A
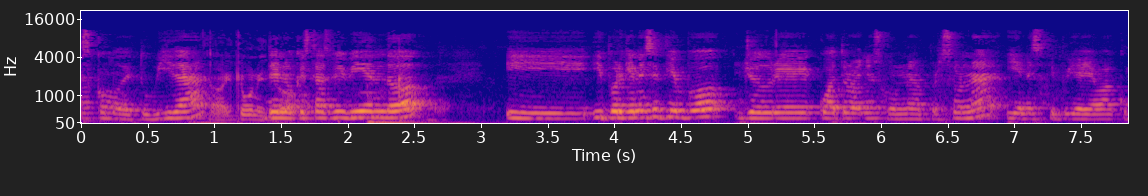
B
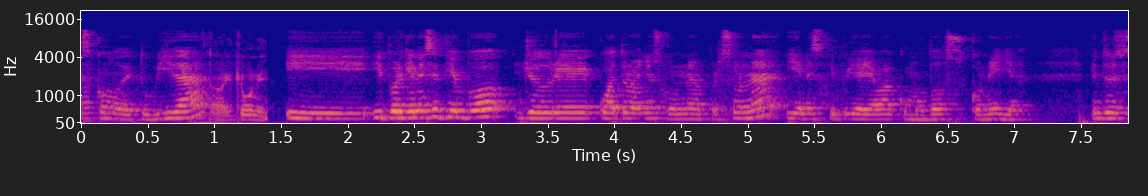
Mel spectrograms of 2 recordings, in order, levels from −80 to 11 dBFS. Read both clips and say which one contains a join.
B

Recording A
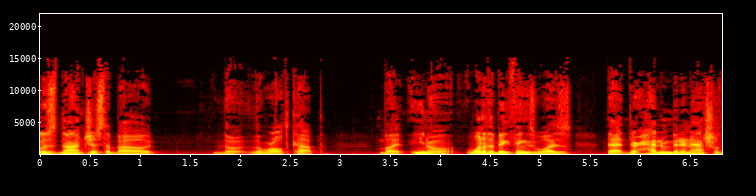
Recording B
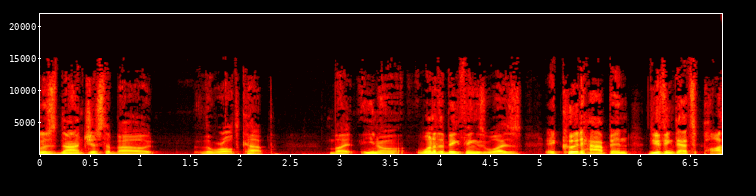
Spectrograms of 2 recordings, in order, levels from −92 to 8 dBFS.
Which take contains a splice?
B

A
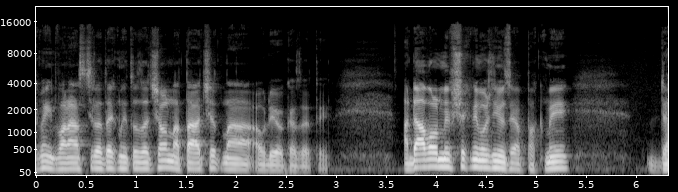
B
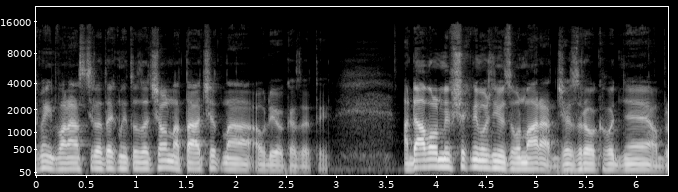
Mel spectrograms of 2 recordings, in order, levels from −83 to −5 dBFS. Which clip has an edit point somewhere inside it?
A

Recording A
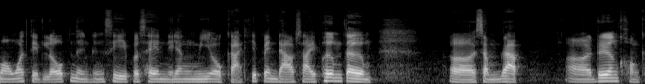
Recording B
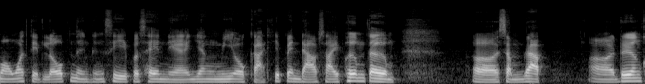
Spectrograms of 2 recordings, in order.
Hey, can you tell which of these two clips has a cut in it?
A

